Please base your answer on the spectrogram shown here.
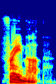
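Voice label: "frame up", English, British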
